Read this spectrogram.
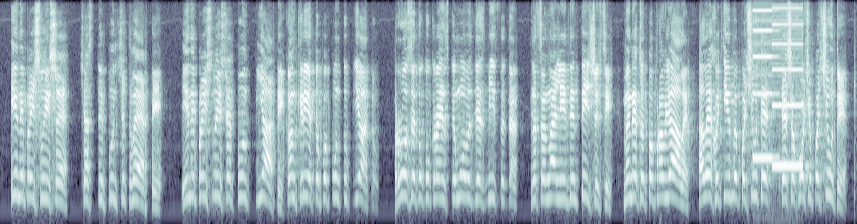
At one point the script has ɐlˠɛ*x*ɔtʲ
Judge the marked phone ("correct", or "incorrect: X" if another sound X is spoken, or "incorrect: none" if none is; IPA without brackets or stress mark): correct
